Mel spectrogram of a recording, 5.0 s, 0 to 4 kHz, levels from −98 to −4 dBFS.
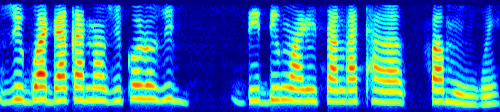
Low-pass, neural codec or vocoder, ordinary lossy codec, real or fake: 3.6 kHz; autoencoder, 48 kHz, 32 numbers a frame, DAC-VAE, trained on Japanese speech; none; fake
